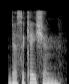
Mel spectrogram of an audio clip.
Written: desiccation

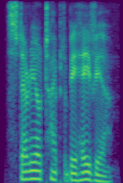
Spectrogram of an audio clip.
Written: stereotyped behavior

